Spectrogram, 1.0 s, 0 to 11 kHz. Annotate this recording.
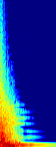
Techno/industrial drum sample, created with psindustrializer (physical modeling drum synth) in 2003.
industrial, synthetic, percussion, drum, metal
